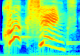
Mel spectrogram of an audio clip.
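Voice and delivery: high-pitched mock battle cry; squealed spell, hammed up; shouted. A narrator's reading. Heroine fires back at Voldemort, high shout. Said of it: "I shouted at him".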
